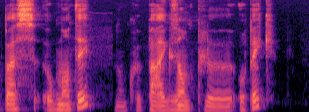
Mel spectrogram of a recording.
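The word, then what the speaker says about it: OPAQUE: En utilisant les échanges de clés par mot de passe augmentés, donc par exemple OPEC, OPEC, ça s'écrit comme en anglais, O-P-A-Q-U-E.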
